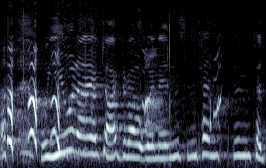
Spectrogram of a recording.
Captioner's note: laughs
